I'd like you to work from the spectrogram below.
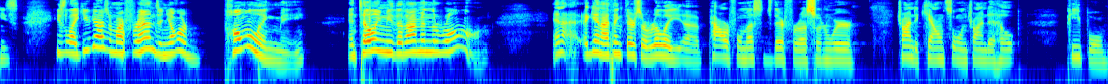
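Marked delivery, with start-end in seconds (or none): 1.0-6.1 mock fed-up, frustrated, raised, pitched-up protest. Speaker acts out Job answering his friends: acting out Job's frustration. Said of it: "You can just hear Job's frustration".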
